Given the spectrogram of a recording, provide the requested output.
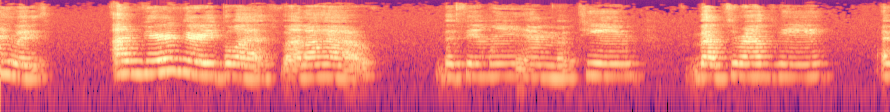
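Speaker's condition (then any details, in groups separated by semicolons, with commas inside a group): Cerebral palsy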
